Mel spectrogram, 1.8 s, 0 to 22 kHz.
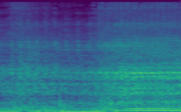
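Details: Ford Mk5 Cortina 1.6 GL Pinto engine, after fitting an Accuspark distributor, first start after a year stored: catches within a second and settles to a steady, even idle with no stumble or misfire.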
